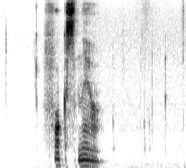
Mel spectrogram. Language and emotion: Russian, neutral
